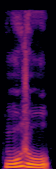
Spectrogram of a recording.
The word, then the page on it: 侮辱: wǔ rǔ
